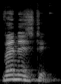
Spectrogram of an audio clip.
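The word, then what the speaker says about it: Wednesday: हैं वेडनेसडे ठीक है यहां पे डी साइलेंट है क्या है डी साइलेंट है डी साइलेंट है वेडनेसडे ऑन वेडनेसडे सेट द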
